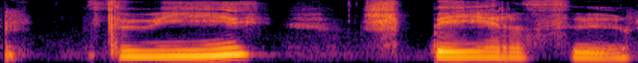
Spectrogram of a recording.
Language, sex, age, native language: Icelandic, male, 9, Icelandic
